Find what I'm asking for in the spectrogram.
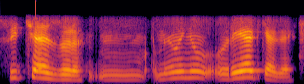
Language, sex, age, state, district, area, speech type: Kashmiri, male, 18-30, Jammu and Kashmir, Baramulla, rural, conversation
